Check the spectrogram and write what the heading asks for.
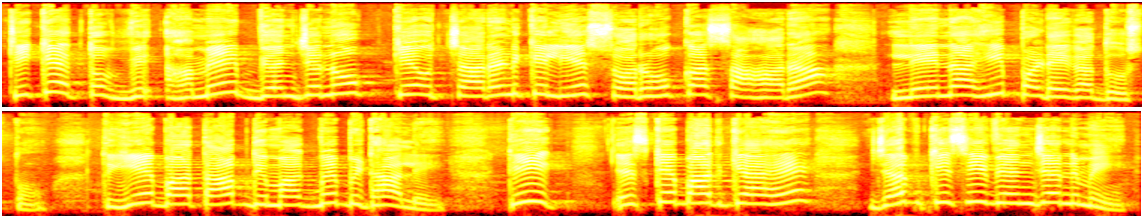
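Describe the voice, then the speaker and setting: Woman, very high-pitched, teacher, exam-prep grammar lesson, repeats key terms slowly, frequent check-ins. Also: a bit bright. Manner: repeats key terms slowly, asks and answers her own questions; frequent "theek hai" check-ins addressing viewers as friends.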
